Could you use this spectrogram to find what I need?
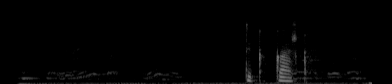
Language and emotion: Russian, neutral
